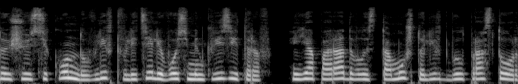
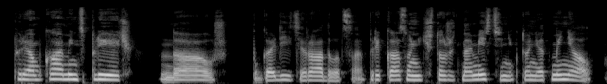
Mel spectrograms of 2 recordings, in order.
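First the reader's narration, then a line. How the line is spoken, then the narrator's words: Displeased grumble. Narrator (Russian): недовольно проворчал Хляйн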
